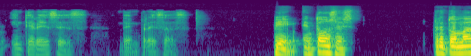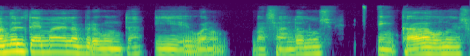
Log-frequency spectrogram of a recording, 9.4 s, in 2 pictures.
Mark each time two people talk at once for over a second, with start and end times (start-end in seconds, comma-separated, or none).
none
